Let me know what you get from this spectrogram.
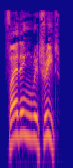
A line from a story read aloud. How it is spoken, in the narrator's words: shouted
